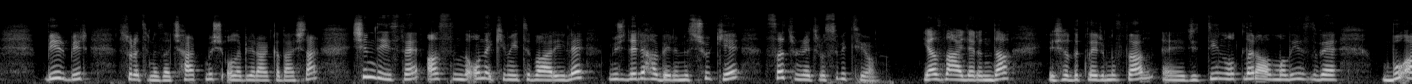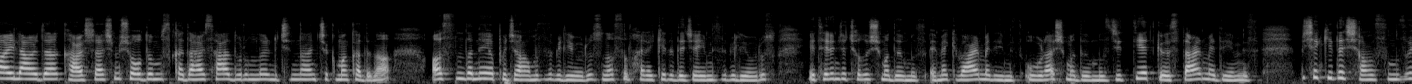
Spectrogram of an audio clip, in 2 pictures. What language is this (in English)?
Turkish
